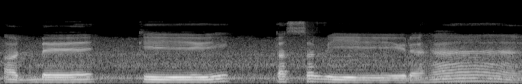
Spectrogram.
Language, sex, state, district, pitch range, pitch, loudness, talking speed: Hindi, male, Punjab, Fazilka, 110-125 Hz, 110 Hz, -15 LUFS, 45 wpm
